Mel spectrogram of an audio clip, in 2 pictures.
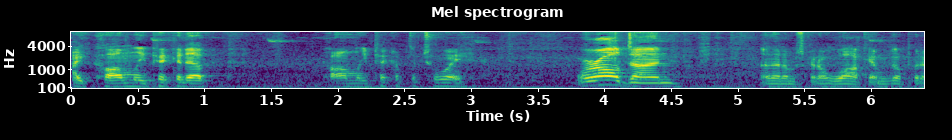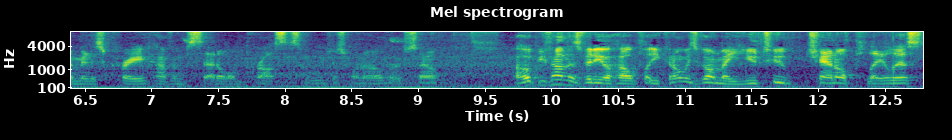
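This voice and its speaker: Very fast speech with long, frequent pauses over noticeable background noise. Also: man. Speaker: dog trainer. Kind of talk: tutorial.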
